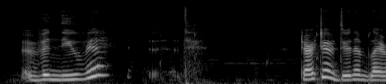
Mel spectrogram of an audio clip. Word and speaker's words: Villeneuve: I love anything Dennis Villeneuve, bro. It's just like Nouvellette, bro. How do you say this name? Villeneuve, director of Dune and Blade Runner.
